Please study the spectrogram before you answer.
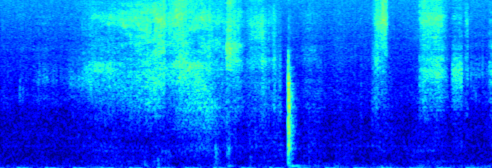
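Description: Fingertips with dark-painted nails slide over and rub the paper pages of a large illustrated Harry Potter book lying open, making soft, airy brushing and friction sounds. One sharp, brief tap stands out near the middle, and the page is then turned with a light papery rustle against a quiet background.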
